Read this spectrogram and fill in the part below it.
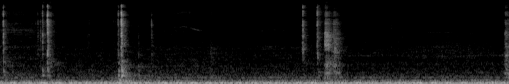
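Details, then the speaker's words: Budd RDC 6148 rail car, A end engine controller powered up after repairing a faulty motor control card and EFCO switch: sharp uneven relay clicks about one a second over low hum; relays and fuel solenoid picking up normally. "should have watched clicking and that's a good thing"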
